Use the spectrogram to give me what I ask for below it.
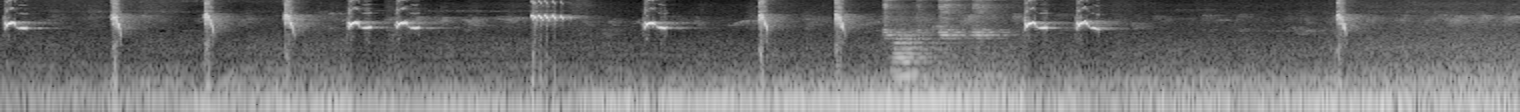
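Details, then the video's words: Konin (Brown-throated sunbird) singing at night in the 'tembakan' style, for training caged birds: steady high ticks and thin whistles, with a brief buzzy, harmonic-rich sound midway. "SUARA TEMBAKAN KONIN SAAT DIMALAM HARI"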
